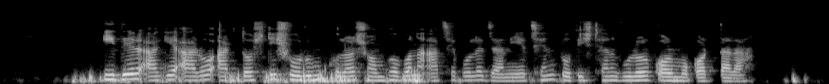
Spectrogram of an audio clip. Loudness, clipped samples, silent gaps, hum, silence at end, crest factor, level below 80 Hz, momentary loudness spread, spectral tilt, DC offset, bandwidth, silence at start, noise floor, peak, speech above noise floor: -17 LUFS; under 0.1%; none; none; 0.25 s; 16 dB; -50 dBFS; 11 LU; -6 dB/octave; under 0.1%; 8 kHz; 0.7 s; -64 dBFS; -2 dBFS; 48 dB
